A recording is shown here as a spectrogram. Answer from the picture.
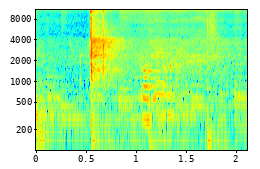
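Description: A small stone dropped into a shallow tray of water: one sudden plop about half a second in, with background music underneath.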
